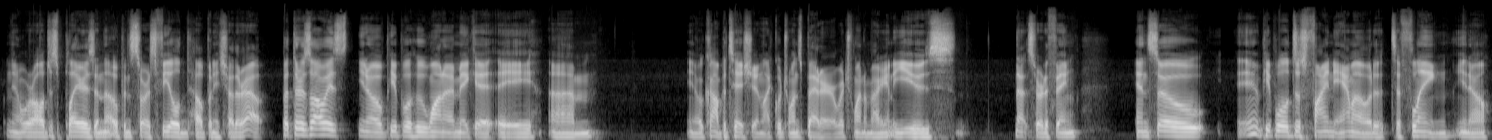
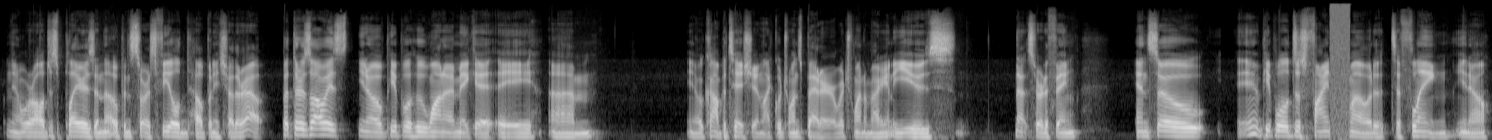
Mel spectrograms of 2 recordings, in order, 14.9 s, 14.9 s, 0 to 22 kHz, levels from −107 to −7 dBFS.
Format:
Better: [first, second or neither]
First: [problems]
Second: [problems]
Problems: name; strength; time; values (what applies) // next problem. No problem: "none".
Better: first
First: none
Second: audio cutting out; filled with static; at 13 s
